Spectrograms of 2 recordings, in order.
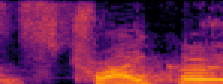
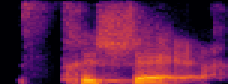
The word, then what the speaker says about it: Streicher: I pronounce it Streicher. It's easier because in the US, not everyone can use the French way, which would have been Streicher.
